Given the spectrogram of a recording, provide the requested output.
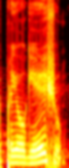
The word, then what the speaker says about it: प्रयोगेषु: हुआ है धन धान्य प्रयोगेषु, तो यहाँ पर शु इस शब्द में छोटा ऊ की मात्रा है, तो इसको बड़ा उच्चारण नहीं करना है, ये छोटा ही रहेगा।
